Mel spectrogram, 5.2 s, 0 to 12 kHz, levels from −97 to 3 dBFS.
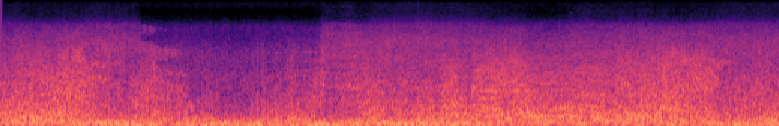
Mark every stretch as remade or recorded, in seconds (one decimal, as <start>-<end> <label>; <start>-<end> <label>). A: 0.0-2.0 recorded; 2.0-4.1 remade; 4.1-5.2 recorded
